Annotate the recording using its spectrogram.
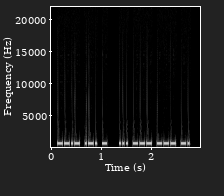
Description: Morse code, heard as a keyed tone, about 46 wpm, spaced as for 41 wpm, 700 Hz. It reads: QRT SOON
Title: Speed-Racing Common QSO Phrases Encore - 35wpm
